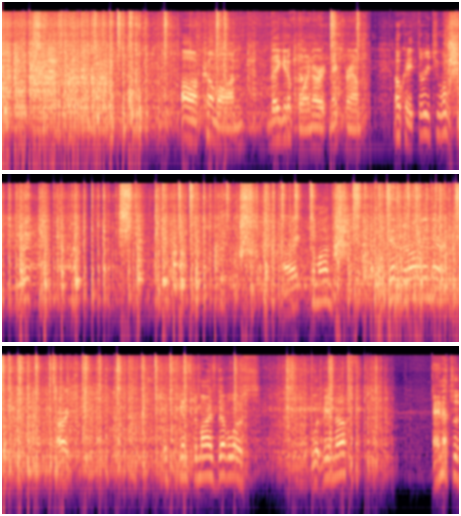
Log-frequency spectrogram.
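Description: Spinning tops whirr and clatter against each other in a plastic bowl.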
